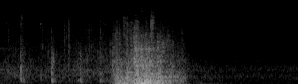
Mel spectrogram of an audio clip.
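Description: A heavy wooden door creaks and bangs open.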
